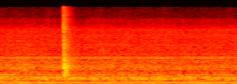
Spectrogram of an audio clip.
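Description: A single sharp click about half a second in, a latch on a hard carrying case snapping open, over a steady low room hum.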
